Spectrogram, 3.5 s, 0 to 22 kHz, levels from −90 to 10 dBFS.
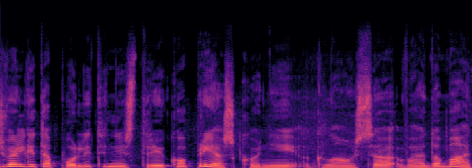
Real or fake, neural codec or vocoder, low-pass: fake; vocoder, 48 kHz, 128 mel bands, Vocos; 19.8 kHz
